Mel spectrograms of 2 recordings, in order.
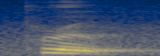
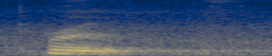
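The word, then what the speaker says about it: Proulx: Prue, spelled P-R-O-U-L-X, but pronounced Prue.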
